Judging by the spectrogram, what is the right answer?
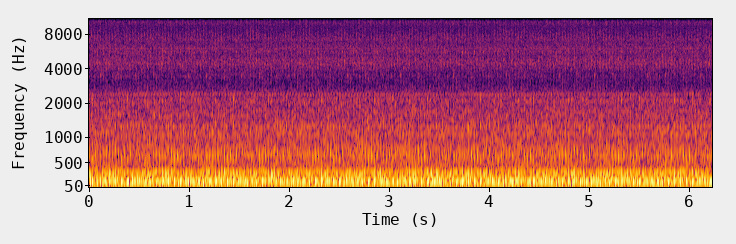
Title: BMW N57 rod knock (F11 530xd 2011 @ 367 000km)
